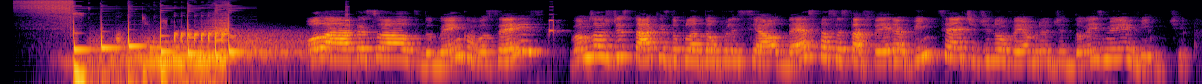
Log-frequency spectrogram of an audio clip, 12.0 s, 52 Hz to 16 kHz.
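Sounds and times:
rising whoosh: 0.5s - 3.6s
sharp synth hits: 0.7s - 3.8s
low held synth chord: 0.8s - 3.6s.

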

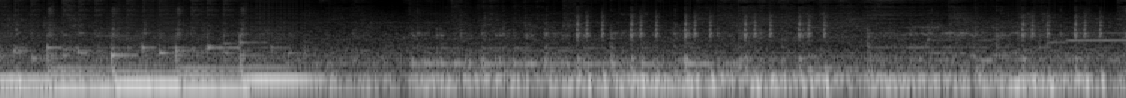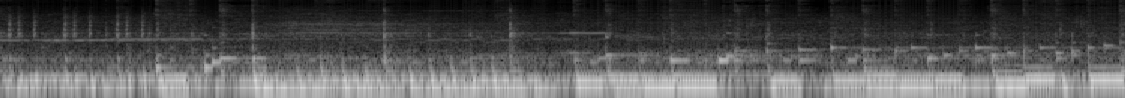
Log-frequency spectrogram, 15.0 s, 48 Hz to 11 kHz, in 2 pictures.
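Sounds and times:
slot machine bonus music: 0.0s - 2.2s, 8.6s - 9.4s, 11.4s - 15.0s.

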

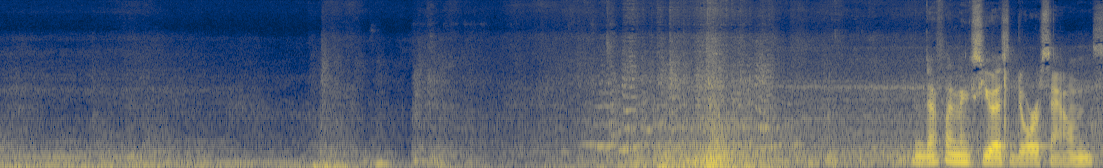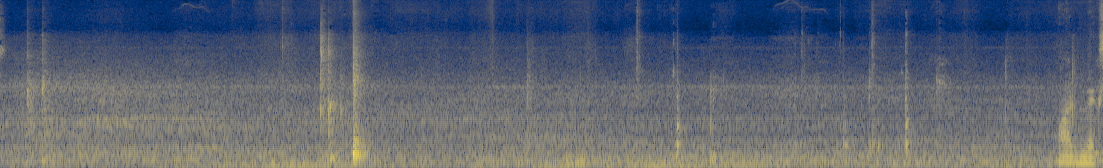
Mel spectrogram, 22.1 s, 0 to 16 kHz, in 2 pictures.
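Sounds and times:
steady low hum: 0.0s - 22.0s
elevator doors closing with thump: 5.6s - 9.4s.

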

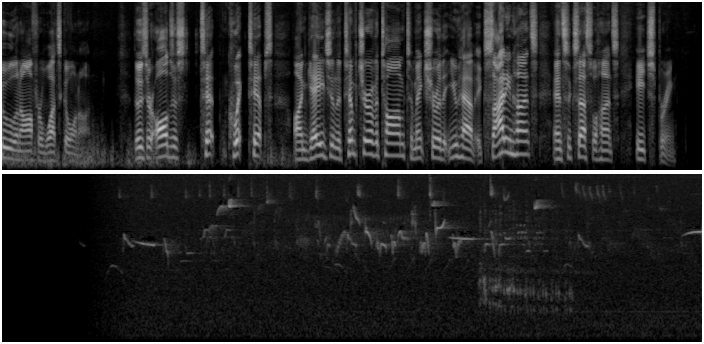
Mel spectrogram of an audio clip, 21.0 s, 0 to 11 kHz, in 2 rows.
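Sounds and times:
songbirds chirping: 12.0s - 21.0s
turkey gobbling: 17.6s - 19.2s.

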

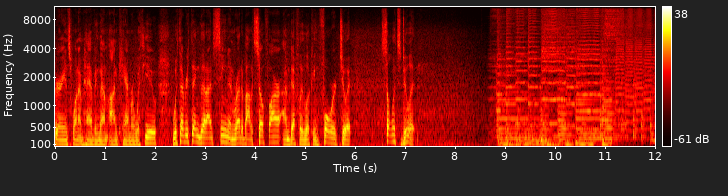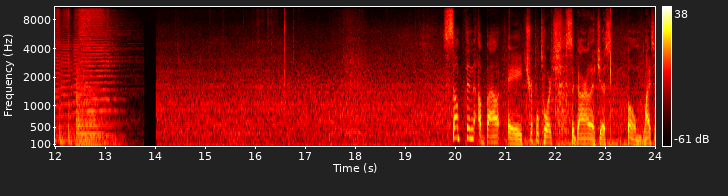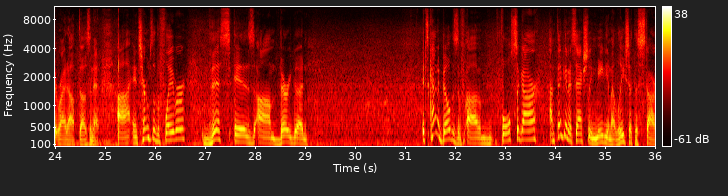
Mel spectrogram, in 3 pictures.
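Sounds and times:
outdoor background hiss: 0.0s - 10.0s, 14.0s - 36.0s
brass band jingle: 8.7s - 13.8s
wind hiss: 14.1s - 20.2s.

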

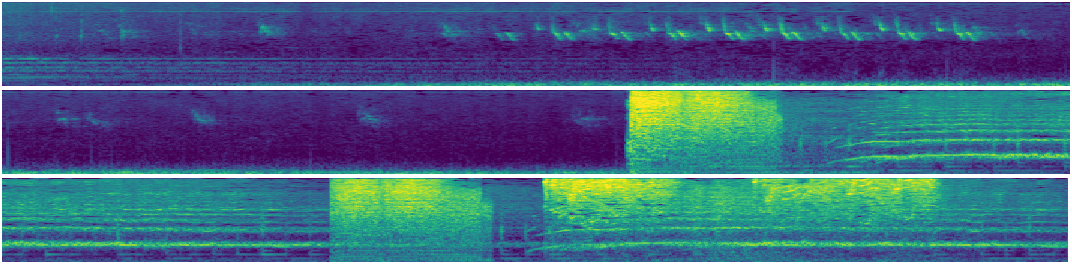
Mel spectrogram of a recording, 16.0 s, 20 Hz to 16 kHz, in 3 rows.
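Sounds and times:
deep low rumbling drone: 1.2s - 10.4s.

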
